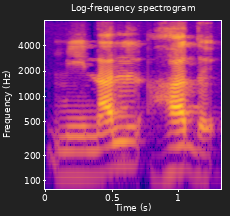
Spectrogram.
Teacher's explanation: نون کو ہم نے لام کے ساتھ ملانا ہے اور لام سے پہلے جو الف ہے اس کو آپ نے چھوڑ دینا ہے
